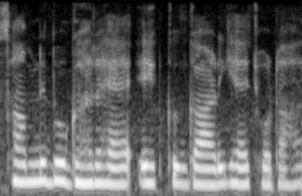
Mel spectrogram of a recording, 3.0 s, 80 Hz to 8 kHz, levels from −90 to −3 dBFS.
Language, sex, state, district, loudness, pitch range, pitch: Hindi, female, Assam, Sonitpur, -13 LUFS, 200-220 Hz, 210 Hz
